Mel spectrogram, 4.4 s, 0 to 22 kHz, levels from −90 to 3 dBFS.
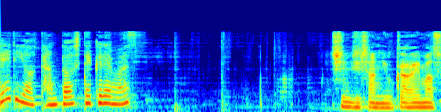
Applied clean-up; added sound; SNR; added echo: neural separator model SepFormer DNS4.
